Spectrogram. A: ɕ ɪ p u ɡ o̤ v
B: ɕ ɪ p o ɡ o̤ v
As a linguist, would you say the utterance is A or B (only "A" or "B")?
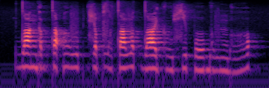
B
